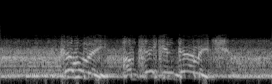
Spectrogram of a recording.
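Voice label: aircraft damaged mood high, speech English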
